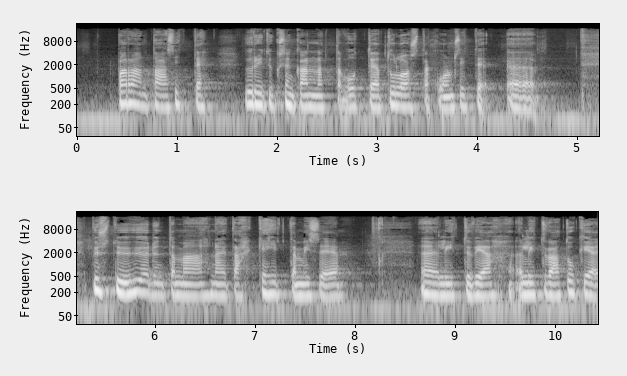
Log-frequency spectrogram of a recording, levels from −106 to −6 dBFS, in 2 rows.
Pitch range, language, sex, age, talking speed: 165-190 Hz, Finnish, female, 40-59, 85 wpm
